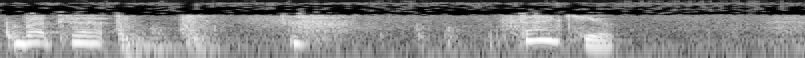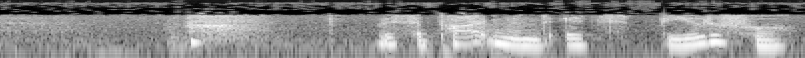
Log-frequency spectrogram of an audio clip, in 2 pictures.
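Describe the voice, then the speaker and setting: A mild, lovelorn woman who has turned quietly determined and jealous in an old radio drama. She speaks earnestly and deliberately at a middling pitch. The sound is thin and tinny with faint noise. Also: expressive. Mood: polite, hesitant.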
